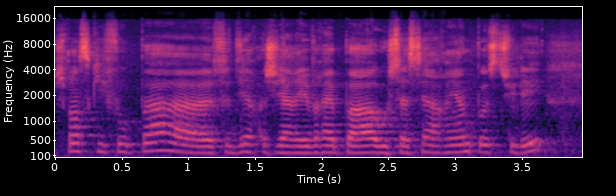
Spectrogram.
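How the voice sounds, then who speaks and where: Noticeable background noise is present throughout. A woman talks at a medium pitch. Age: 30s. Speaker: software engineer. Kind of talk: interview. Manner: hesitant, many filler sounds.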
